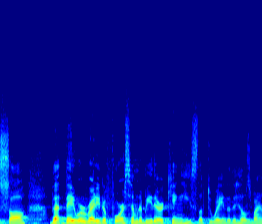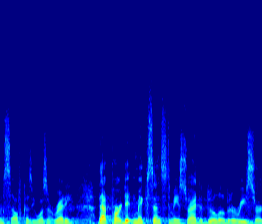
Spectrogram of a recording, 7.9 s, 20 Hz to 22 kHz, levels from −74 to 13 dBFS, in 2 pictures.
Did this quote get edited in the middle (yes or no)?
no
